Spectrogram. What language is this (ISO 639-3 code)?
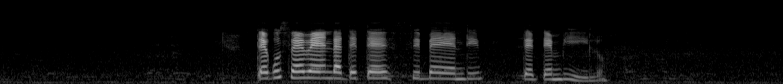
ssw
